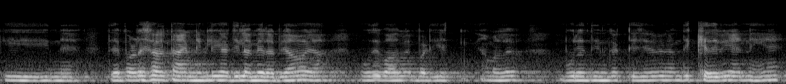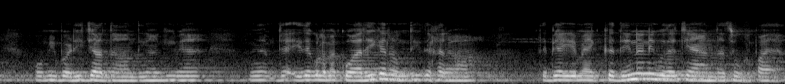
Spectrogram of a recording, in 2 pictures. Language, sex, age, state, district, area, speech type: Dogri, female, 45-60, Jammu and Kashmir, Jammu, urban, spontaneous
